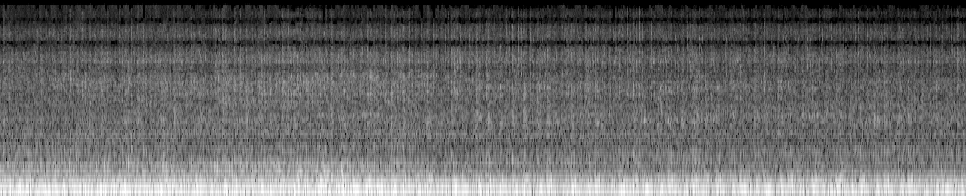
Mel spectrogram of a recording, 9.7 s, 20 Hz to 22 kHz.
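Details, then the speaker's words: 1940 Ford Tudor idling just after new tailpipes from an eBay kit were fitted (hangers and clamps not yet on): deep, steady low rumble with even beat, no hiss or rattle; quieter than before, fumes no longer entering the cabin. Normal idle exhaust. "let's try it thank you this is quieter I can tell"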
